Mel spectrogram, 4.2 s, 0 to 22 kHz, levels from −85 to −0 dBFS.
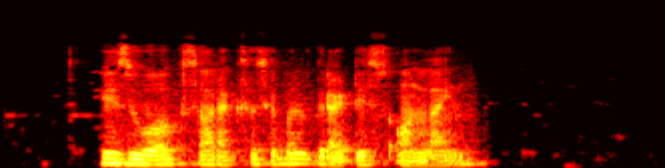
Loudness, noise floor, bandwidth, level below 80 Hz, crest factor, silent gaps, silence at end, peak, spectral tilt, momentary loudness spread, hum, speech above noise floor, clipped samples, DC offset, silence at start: -19 LUFS; -72 dBFS; 7.6 kHz; -46 dBFS; 18 dB; none; 1.1 s; -2 dBFS; -6.5 dB/octave; 8 LU; none; 54 dB; under 0.1%; under 0.1%; 0.65 s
